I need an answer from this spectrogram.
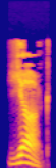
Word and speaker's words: jug: The name Yugoslavia, an anglicized transcription of Jugoslavia, is a composite word made up of jug, yug, with the J pronounced like an English Y and Slavia.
